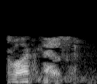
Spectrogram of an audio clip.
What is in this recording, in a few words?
Police Tactical Encrypted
